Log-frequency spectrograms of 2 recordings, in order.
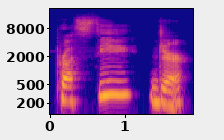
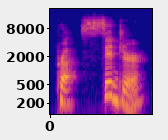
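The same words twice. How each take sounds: First: The second syllable has a long E vowel. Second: The second syllable has a short E vowel. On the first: The speaker calls it right. "the long E sound" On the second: The speaker calls it wrong. "Don't change the long E to the short E"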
